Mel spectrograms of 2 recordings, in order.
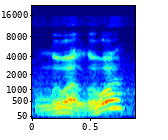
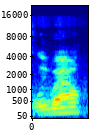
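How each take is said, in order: First: "lua lua" said as two slow syllable pairs, loo-ah loo-ah; wrong guess at luau. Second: "luau" said as loo-ow, ending in ow; corrected luau. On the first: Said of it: "Am I pronouncing that correct?". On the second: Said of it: "Oh, it's a luau?". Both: Shown as a demonstration.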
